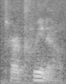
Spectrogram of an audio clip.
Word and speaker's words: Tarquino: She is known as Miss Medium, Miss Tarquino.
